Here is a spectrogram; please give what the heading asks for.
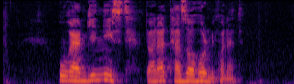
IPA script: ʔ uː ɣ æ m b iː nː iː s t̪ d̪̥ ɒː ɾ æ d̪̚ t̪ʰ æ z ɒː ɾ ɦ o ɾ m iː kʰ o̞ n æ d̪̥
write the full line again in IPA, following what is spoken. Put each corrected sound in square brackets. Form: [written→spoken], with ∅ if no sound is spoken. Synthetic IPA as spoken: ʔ uː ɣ æ m [b→ɟ] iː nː iː s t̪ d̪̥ ɒː ɾ æ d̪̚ t̪ʰ æ z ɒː [ɾ→∅] ɦ o ɾ m iː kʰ o̞ n æ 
